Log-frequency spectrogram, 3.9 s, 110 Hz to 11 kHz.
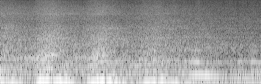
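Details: Classic Mini Cooper S race engine, freshly fitted and cold, on HS4 carbs with no choke and oil pressure over 100: each blip stumbles a little before the revs climb. The hesitation comes from the carb needles still being too lean.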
